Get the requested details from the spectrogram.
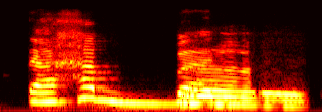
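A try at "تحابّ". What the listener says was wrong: Panjang. Panjang alifnya.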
